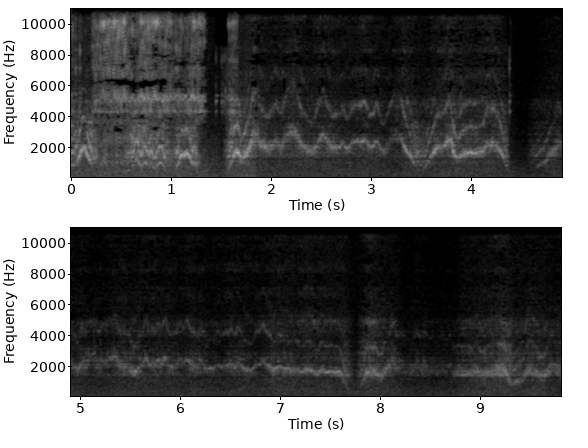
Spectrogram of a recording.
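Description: Songbirds singing with continuous wavering, warbling phrases. A loud burst of rushing noise fills roughly the first second and a half.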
